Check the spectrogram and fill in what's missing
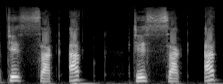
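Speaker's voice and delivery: "디사앗" in separate punched syllables; stop-sound division. Shown as a demonstration. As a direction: chop "디사앗" into short stopped beats. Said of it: "이렇게 되죠".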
